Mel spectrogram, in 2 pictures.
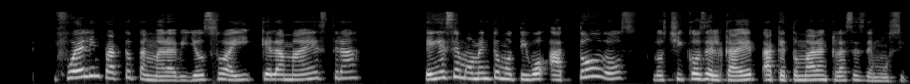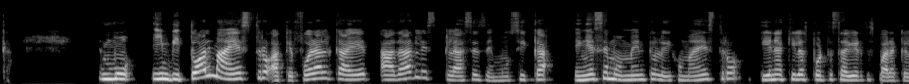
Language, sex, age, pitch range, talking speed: Spanish, female, 40-59, 205-260 Hz, 170 wpm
